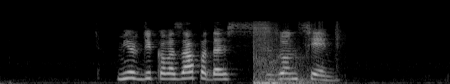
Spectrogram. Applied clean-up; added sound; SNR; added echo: none; Gunshot, gunfire; 8 dB; none.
